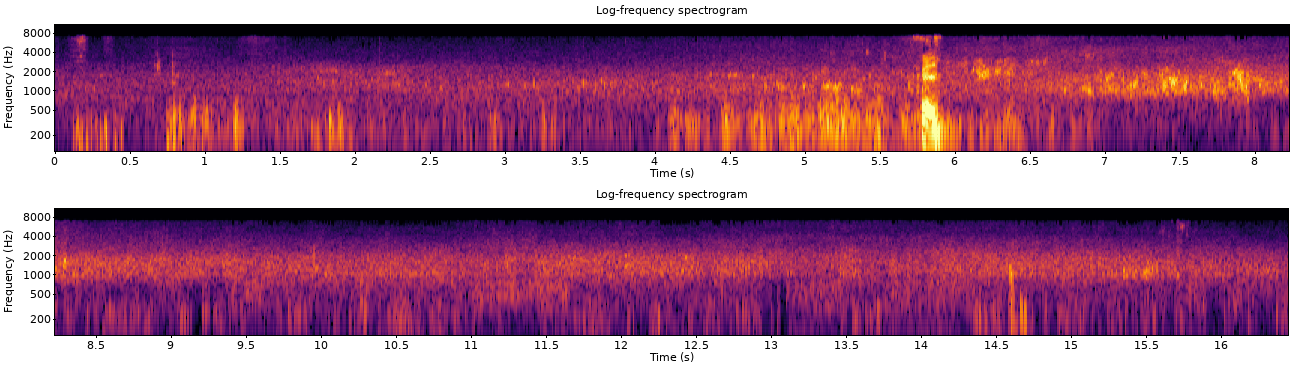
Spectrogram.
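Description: Faint outdoor background noise with light wind on the microphone.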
